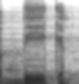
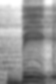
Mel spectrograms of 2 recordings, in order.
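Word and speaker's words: bake: इसे क्या पढ़ा जाएगा बेक इसे बेके नहीं पढ़ेंगे या बाके नहीं पढ़ेंगे बेक पढ़ेंगे क्यों पढ़ेंगे समझ गए कि लास्ट में अगर ए कहीं लिखा हो लास्ट में इ लिखा हो तो हम उसे ए की मात्रा पढ़ेंगे लिखा है बेक उसी तरीके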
